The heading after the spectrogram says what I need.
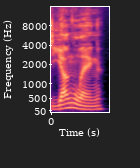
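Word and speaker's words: Yuengling: Ready to Rumble says it's pronounced youngling, as in a small person child.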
